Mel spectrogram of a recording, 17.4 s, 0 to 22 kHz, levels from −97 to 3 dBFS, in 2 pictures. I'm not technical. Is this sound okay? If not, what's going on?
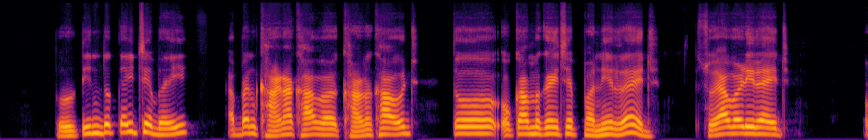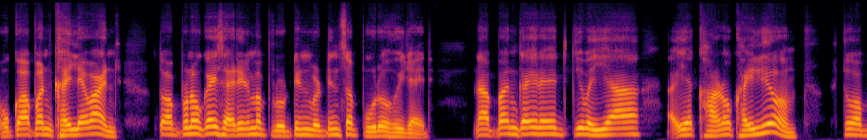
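Yes, it's fine; nothing in this recording sounds broken or glitchy, so there's nothing you need to worry about.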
